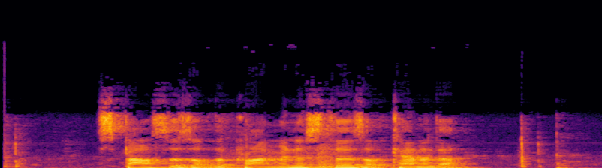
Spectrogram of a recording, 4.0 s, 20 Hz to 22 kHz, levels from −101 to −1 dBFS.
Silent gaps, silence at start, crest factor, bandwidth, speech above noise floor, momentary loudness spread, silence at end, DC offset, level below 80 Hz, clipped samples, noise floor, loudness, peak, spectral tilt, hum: none; 0 s; 16 dB; 9.6 kHz; 35 dB; 16 LU; 0.25 s; under 0.1%; -42 dBFS; under 0.1%; -48 dBFS; -14 LUFS; 0 dBFS; -4.5 dB/octave; none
